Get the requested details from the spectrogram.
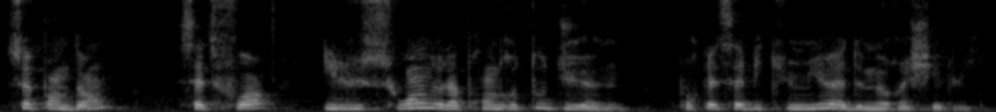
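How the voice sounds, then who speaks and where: A woman's voice: sits high, steady tone, moderate pace, darkish tone. A woman reading a storybook aloud with care.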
